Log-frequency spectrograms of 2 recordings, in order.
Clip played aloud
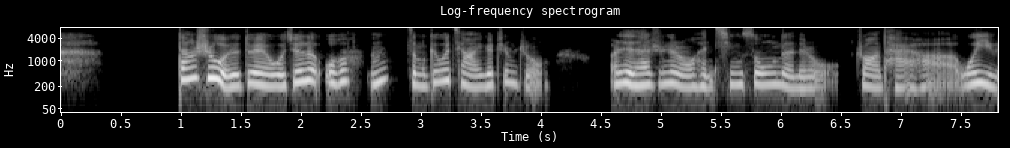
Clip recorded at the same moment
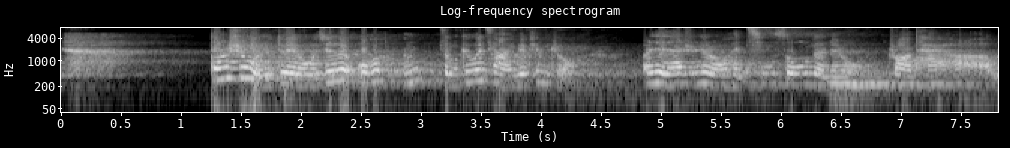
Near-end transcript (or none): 嗯，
